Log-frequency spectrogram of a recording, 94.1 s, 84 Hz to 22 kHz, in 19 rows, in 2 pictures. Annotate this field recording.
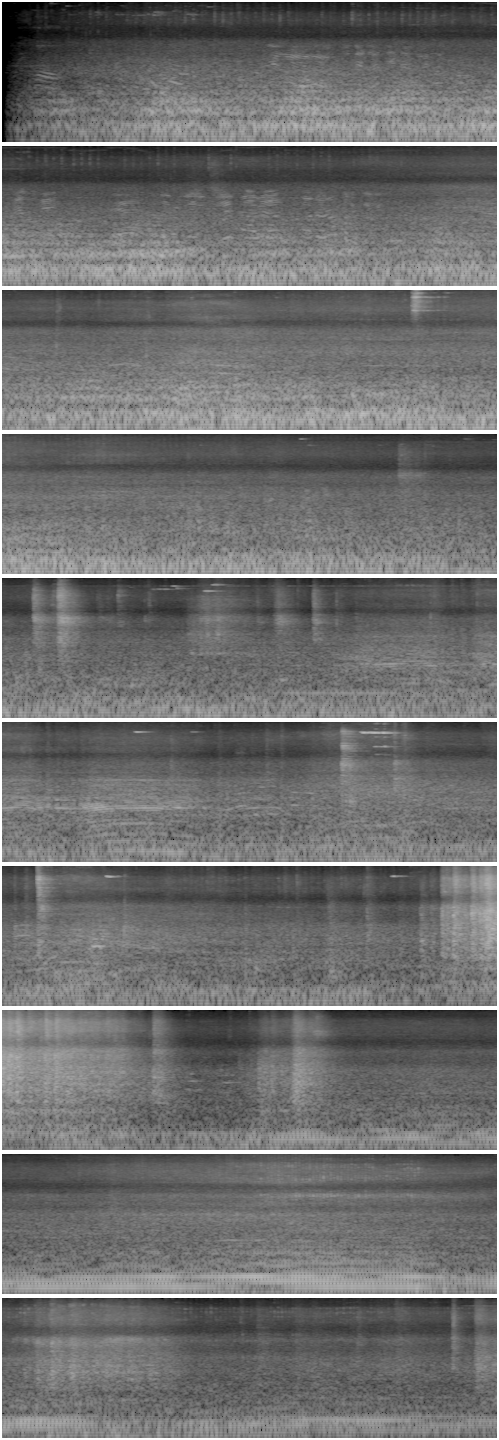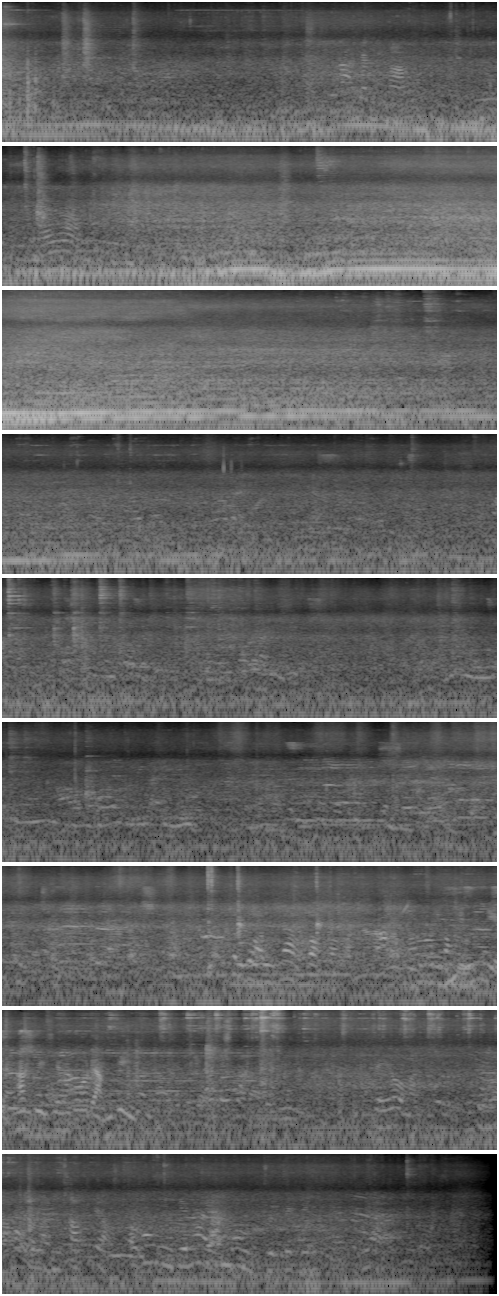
Street after work, Sony PCM D50 + Soundman OKM II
